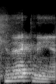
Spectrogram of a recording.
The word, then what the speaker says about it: Konecni: Yeah, it's Konecni, actually. Stephen Konecni. I would have never gotten that, but can you introduce yourself and tell us how to pronounce it? Yeah, it's like connecting the knee, Stephen Konecni.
